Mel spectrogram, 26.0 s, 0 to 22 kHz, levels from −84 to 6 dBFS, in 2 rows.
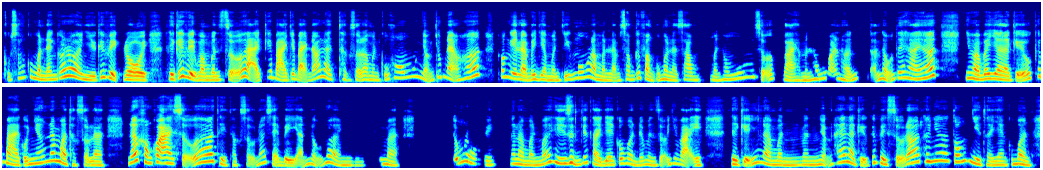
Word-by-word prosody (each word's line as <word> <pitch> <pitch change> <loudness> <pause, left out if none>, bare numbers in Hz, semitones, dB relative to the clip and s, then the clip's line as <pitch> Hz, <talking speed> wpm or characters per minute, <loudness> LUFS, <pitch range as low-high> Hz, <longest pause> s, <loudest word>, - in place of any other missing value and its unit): cuộc 165 - -10
sống 260 +5 -8
của 315 - -7
mình 215 -8 0
đang 195 +2 -1
có 295 - +2
rất 370 - +5
là 300 - +3
nhiều 190 -6 0
cái 310 - 0
việc 280 - +4
rồi 180 -4 +6 0.3
thì 220 - +7
cái 320 +10 +3
việc 275 - +7
mà 175 0 +1
mình 175 0 -2
sửa 185 - -1
lại - - +4
cái 300 - -9
bài 165 - +2
cho 230 - -3
bạn - - +1
đó - - -1
là 320 - -1
thật 195 -4 -10
sự - - -3
là 190 - -2
mình 180 -2 -5
cũng 185 +5 -6
hông 275 -1 -3
có - - -9
muốn 340 -1 -7
nhận - - -5
chút 310 +1 -8
nào 245 - +1
hết. 325 - +2 0.2
Có 320 - -3
nghĩa 260 -7 +1
là 180 -5 +4
bây 210 +4 +1
giờ 200 -1 -1
mình 170 -2 -3
chỉ 185 +4 -3
muốn 275 +8 -4
là 315 - +1
mình 170 -4 -3
làm 145 0 -6
xong 195 +4 -6
cái 260 - -4
phần 230 - -2
của 160 - -8
mình 210 -2 -2
là 165 - -5
xong, 185 +2 -6
mình 165 -3 -8
hông 195 +3 -5
muốn 290 +6 -7
sửa 315 -8 -5
bài, 175 -5 -1
mình 165 0 -3
hông 210 +2 -4
muốn 255 - -9
ảnh 230 0 -4
hưởng 195 +1 -3 0.2
ảnh 220 - -5
hưởng 210 -1 -2
tới 275 +2 -2
hai 235 -4 0
hết. 350 +9 +6 0.3
Nhưng 265 -1 0
mà 220 - +7
bây 230 +3 +4
giờ 225 -3 +5
là, 185 - +4
kiểu, 235 - +3
cái 345 +6 -5
bài 250 - +3
của 175 0 -1
nhóm 255 - -1
nếu 380 - +2
mà 340 - +5
thực 185 -5 -7
sự - - -5
là 175 -1 0 0.3
nếu 315 +8 +7
không 305 -7 +2
có 310 - +7
ai 260 -2 +8
sửa 245 - -1
á 345 +1 +6
thì 220 -6 -1
thật 170 0 -11
sự - - -9
nó 255 +5 -4
sẽ 305 - -4
bị 145 -3 +2
ảnh 215 - -4
hưởng 215 - -6
rất 300 - 0
là 230 - -1
nhiều 170 0 -3 0.3
khi - - -12
mà 175 -6 -2 0.7
Đúng 460 - +2
rồi! 225 - -3 0.2
Nên 230 0 -3
là 210 - +1
mình 175 -2 -1
mới 230 +10 +1
hy 265 -7 +2
sinh 275 -8 +4
cái 280 - -3
thời 170 - +1
gian 185 +1 -1
của 240 +5 -1
mình 220 -8 -4
để 180 - -5
mình 185 -3 -4
sửa - - -8
như 230 +4 -6
vậy. 170 -4 0 0.4
Thì 210 -2 +6
kiểu - - +3
như 280 - -1
là 240 -6 +1
mình 175 -2 -2
mình 185 0 -2
nhận 200 -2 -3
thấy 295 +8 -1
là, 290 - +3
kiểu, 210 - -2
cái 290 - -3
việc 220 -6 +3
sửa - - -3
đó 275 +7 +3
thứ 350 - +3
nhất 360 +2 +2
nó 370 - -1
tốn 330 +1 +2
nhiều 235 -10 +3
thời 175 -2 -3
gian 180 -1 -3
của 215 - -5
mình, 215 -6 +2
215 Hz, 335 wpm, -22 LUFS, 180-275 Hz, 0.7 s, ai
